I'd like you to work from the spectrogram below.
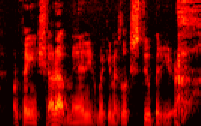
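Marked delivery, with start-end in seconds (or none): none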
